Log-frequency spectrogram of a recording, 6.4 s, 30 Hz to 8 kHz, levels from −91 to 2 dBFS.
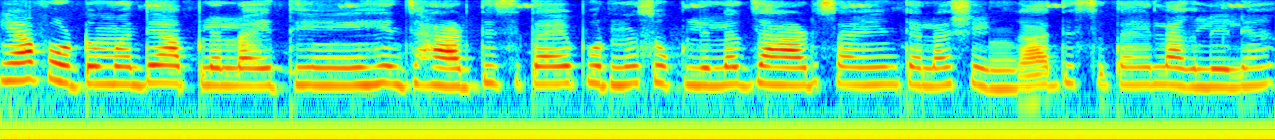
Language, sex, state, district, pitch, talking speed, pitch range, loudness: Marathi, female, Maharashtra, Pune, 280 Hz, 180 wpm, 270-290 Hz, -18 LUFS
